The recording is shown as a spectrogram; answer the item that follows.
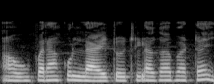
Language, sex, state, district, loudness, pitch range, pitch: Bhojpuri, female, Uttar Pradesh, Ghazipur, -16 LUFS, 180-195 Hz, 190 Hz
